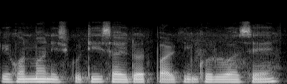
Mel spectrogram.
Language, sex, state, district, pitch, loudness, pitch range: Assamese, male, Assam, Kamrup Metropolitan, 120 Hz, -15 LUFS, 115-120 Hz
